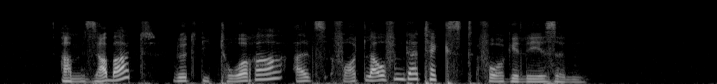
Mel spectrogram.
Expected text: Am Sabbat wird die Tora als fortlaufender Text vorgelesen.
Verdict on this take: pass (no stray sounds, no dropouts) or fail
pass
